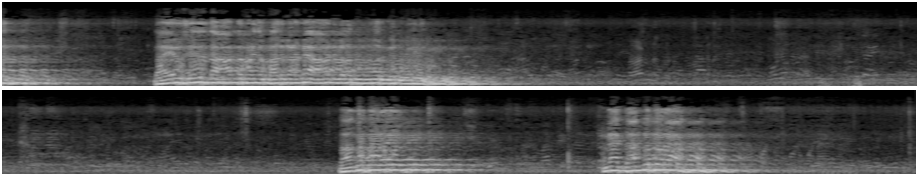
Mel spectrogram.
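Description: A man commentates loudly and excitedly over a loudspeaker.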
